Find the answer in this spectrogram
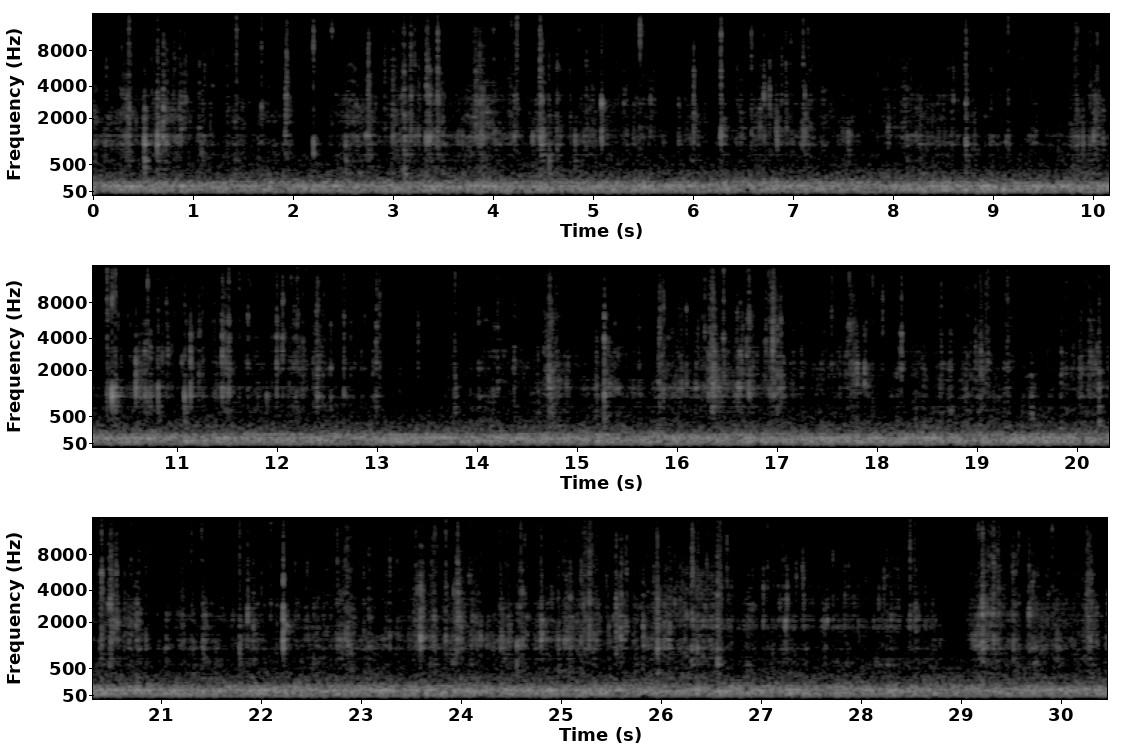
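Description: Brown origami paper crinkling and rustling in quick, irregular small clicks as hands fold and press a heavily pleated model, over a low steady hum.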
